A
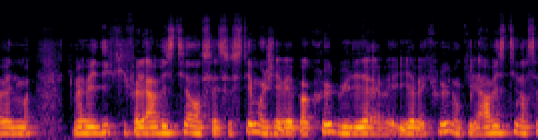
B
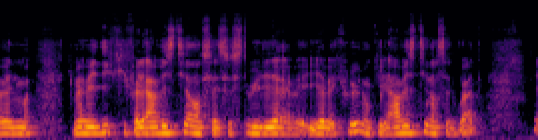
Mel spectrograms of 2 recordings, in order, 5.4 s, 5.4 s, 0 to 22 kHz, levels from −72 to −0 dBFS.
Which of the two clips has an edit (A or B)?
B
